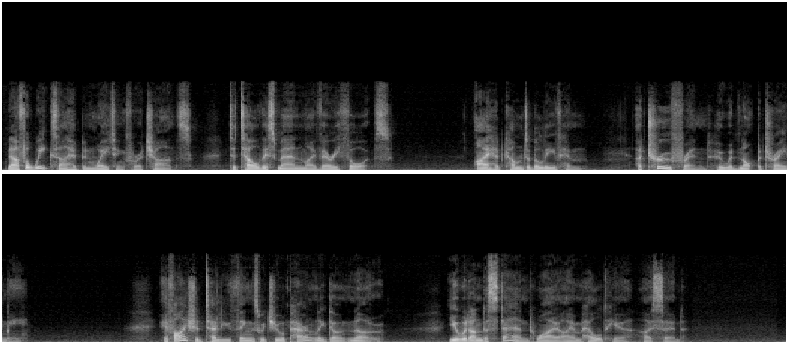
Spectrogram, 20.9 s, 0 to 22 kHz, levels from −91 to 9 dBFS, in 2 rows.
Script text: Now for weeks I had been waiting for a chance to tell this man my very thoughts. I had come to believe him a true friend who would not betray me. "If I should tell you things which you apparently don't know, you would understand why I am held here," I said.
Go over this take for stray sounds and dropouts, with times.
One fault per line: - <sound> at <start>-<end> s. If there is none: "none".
none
